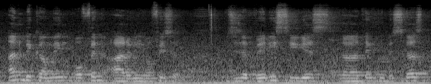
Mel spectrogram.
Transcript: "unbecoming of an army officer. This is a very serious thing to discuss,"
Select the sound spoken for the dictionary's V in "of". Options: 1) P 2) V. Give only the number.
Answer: 1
